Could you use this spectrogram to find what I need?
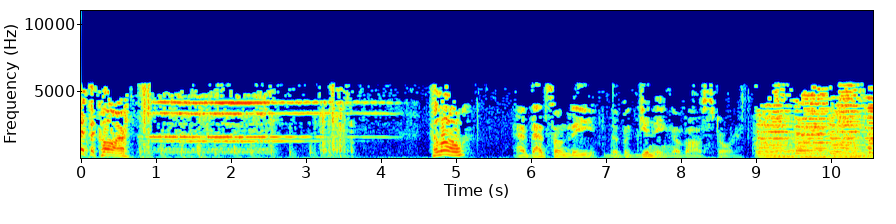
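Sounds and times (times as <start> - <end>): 
speech: 0.0 - 0.8, 4.7 - 5.2, 5.8 - 10.5
old-style telephone bell ringing: 0.8 - 4.4.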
